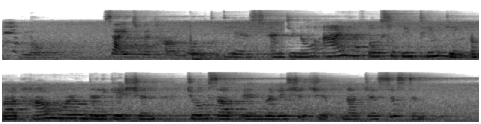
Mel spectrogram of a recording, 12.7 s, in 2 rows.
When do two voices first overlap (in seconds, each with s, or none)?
none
